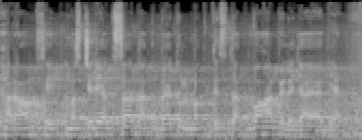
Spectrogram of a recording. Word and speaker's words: بیت المقدس: المقدس میں موجود تھے۔ بیت المقدس بھی پڑھا جا سکتا ہے لیکن زیادہ درست اس کا تلفظ بیت المقدس ہے۔ وہاں پہ لے جایا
